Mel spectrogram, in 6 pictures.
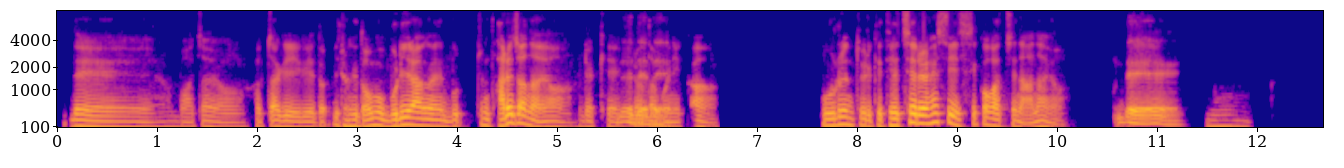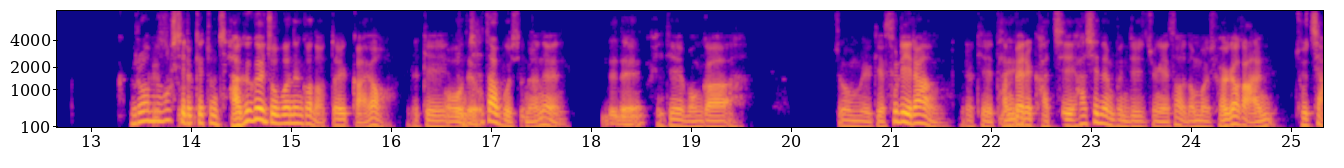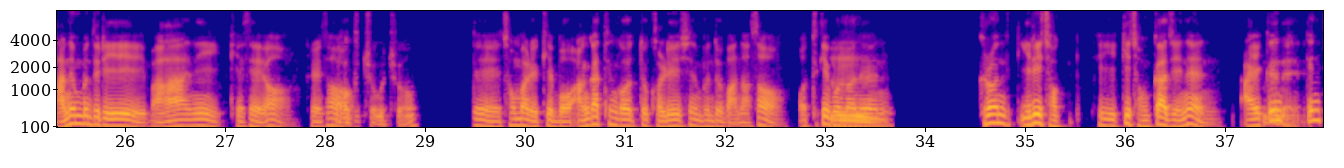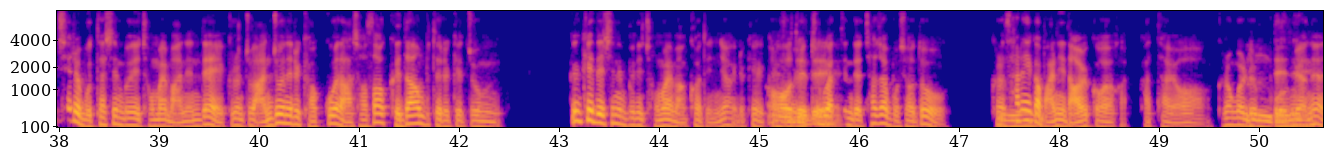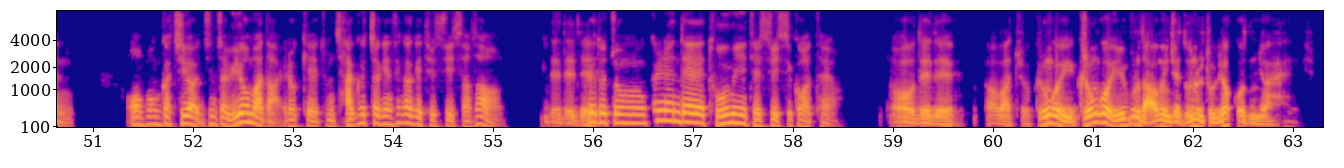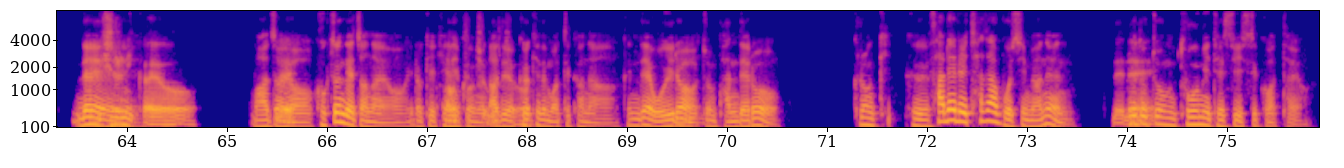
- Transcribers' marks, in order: other background noise; "끊는" said as "끌른"
- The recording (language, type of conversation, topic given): Korean, advice, 나쁜 습관을 다른 행동으로 바꾸려면 어떻게 시작해야 하나요?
